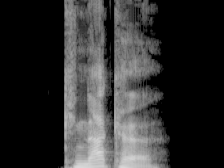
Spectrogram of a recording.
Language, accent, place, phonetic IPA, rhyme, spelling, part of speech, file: German, Germany, Berlin, [ˈknakə], -akə, knacke, verb, De-knacke.ogg
- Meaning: inflection of knacken: 1. first-person singular present 2. first/third-person singular subjunctive I 3. singular imperative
